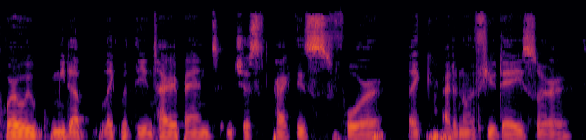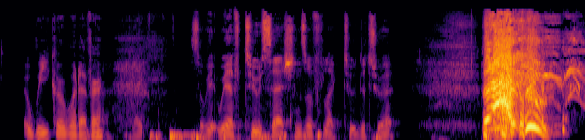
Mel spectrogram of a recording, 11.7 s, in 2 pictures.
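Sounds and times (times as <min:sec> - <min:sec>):
speech: 0:00.1 - 0:10.0, 0:10.7 - 0:11.7
person sneezing: 0:10.7 - 0:11.5.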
